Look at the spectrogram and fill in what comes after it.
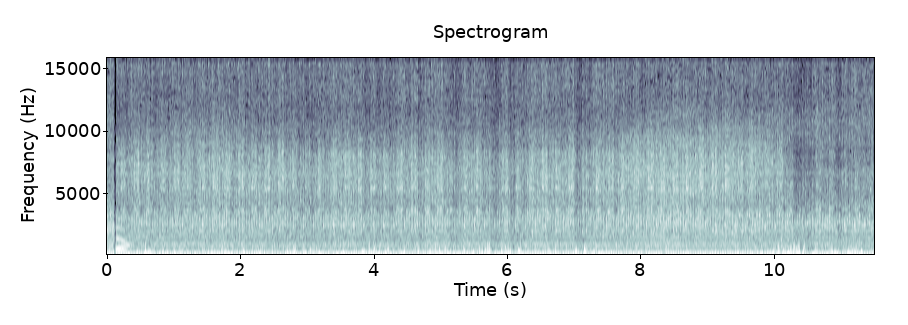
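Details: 1988 Toyota Pickup 22R four-cylinder, Aisin carburetor, after timing chain, water pump and oil pump replacement: even steady idle, smooth low throb, no knock or chain rattle; earlier kept stalling, now healthy.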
